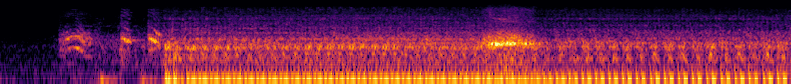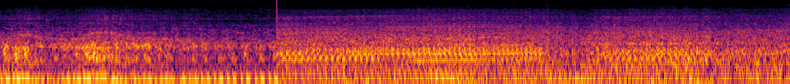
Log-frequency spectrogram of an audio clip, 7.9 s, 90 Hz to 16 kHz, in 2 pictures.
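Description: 2017 KTM 1290 Super Duke GT with a 1301 cc V-twin engine under way, a loud, close, rumbling engine note that swells in at the start and holds steady with some throttle changes.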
